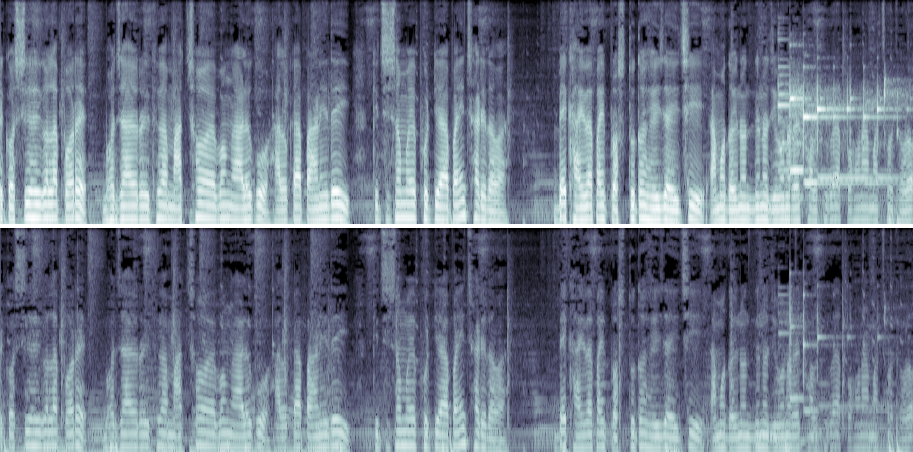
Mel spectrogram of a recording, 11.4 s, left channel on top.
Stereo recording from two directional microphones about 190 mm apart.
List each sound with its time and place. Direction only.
0.0 s speech: 45° left (ahead or behind)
